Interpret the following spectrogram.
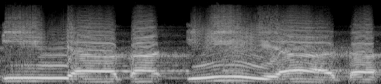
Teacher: یہ ای یا مدہ بن گئی ہے کیونکہ آپ نے وسط زبان کو اوپر نہیں اٹھایا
